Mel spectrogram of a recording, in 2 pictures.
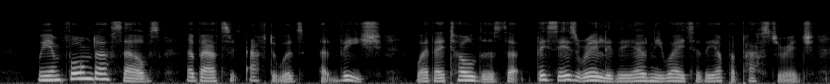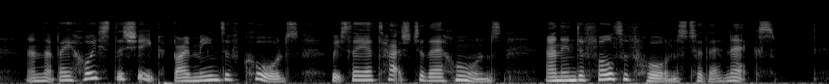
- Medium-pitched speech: Yes, medium, 175 Hz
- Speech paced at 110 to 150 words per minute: No, average, 165 wpm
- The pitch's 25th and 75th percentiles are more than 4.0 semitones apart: Yes, wide, 5.4 semitones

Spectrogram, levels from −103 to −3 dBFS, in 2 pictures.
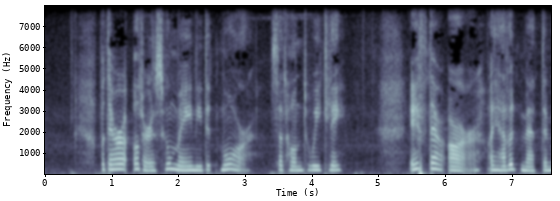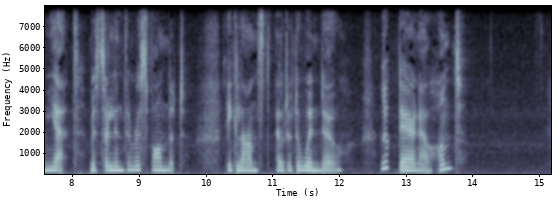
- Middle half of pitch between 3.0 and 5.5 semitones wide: No, narrow, 2.4 semitones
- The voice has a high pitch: Yes, high, 200 Hz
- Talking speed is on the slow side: Yes, slow, 130 wpm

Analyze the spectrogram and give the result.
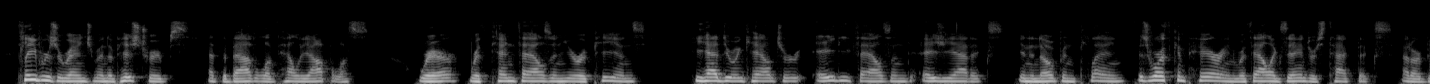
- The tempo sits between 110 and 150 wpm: Yes, average, 145 wpm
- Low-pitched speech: No, medium, 145 Hz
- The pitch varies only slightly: Yes, narrow, 2.3 semitones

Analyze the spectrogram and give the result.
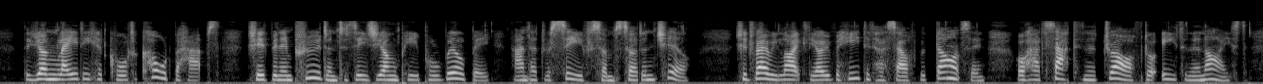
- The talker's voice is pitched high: Yes, high, 215 Hz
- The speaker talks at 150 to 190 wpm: No, average, 200 wpm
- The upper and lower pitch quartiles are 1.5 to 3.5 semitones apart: Yes, average, 3.0 semitones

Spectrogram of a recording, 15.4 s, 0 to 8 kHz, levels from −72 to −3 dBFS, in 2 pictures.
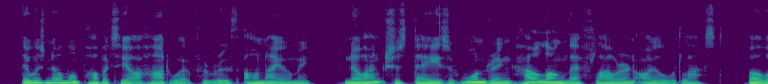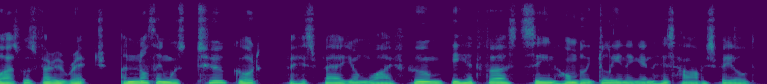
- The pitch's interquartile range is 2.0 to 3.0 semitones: No, average, 5.3 semitones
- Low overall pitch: Yes, low, 100 Hz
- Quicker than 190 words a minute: Yes, average, 200 wpm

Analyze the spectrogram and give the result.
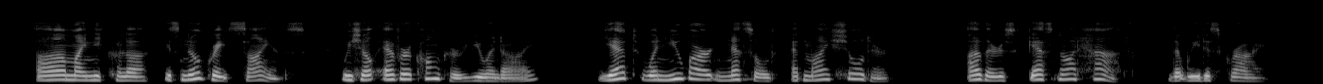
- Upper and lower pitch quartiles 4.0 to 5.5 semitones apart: Yes, average, 4.6 semitones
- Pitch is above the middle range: Yes, high, 215 Hz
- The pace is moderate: No, slow, 130 wpm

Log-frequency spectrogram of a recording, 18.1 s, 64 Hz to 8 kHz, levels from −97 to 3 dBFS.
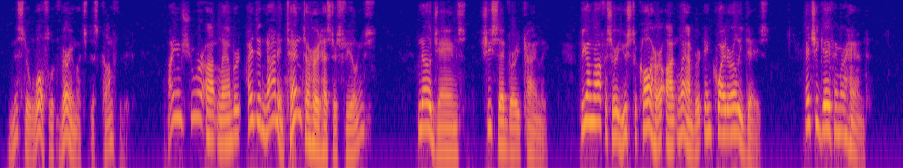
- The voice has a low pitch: No, medium, 160 Hz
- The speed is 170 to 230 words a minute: No, average, 145 wpm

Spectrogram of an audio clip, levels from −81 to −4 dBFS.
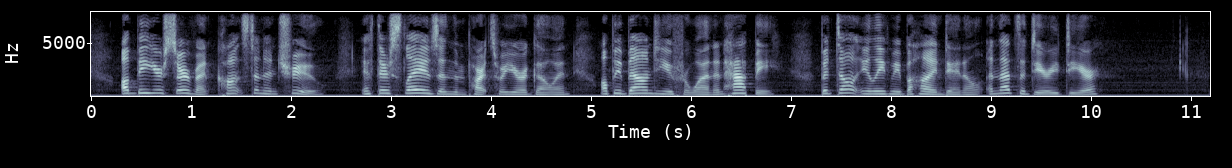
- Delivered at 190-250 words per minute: Yes, average, 200 wpm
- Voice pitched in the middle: No, high, 245 Hz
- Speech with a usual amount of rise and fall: No, wide, 6.9 semitones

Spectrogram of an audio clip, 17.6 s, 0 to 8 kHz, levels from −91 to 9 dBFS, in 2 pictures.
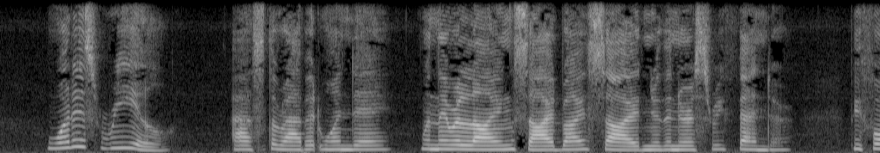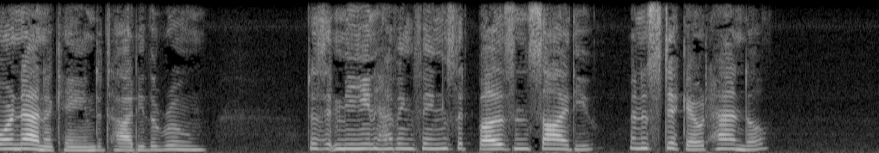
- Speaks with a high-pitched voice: Yes, high, 215 Hz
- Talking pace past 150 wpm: No, slow, 135 wpm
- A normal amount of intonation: Yes, average, 3.6 semitones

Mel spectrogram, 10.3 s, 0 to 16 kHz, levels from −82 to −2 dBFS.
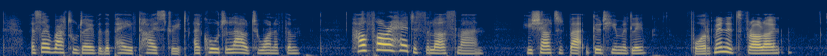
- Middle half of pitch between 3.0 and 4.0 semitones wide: Yes, average, 3.3 semitones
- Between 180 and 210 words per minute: Yes, average, 185 wpm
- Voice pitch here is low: No, high, 205 Hz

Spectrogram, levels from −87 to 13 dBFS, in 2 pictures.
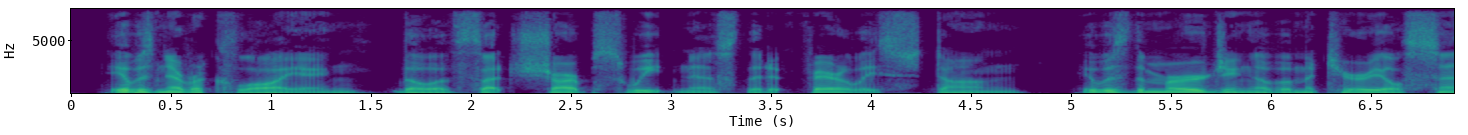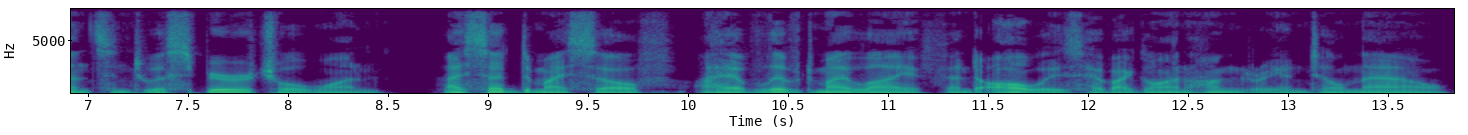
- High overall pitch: No, very low, 75 Hz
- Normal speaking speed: Yes, average, 180 wpm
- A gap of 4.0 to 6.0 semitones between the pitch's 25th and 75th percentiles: Yes, average, 4.3 semitones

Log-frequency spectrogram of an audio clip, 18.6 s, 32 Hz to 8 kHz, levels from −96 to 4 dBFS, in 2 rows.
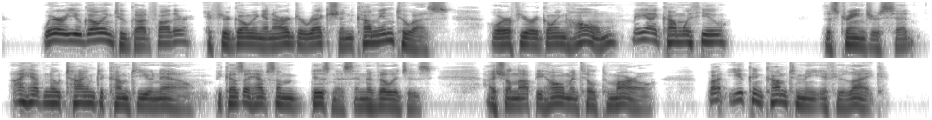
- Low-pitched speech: Yes, low, 125 Hz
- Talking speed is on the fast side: Yes, fast, 215 wpm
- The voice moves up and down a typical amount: Yes, average, 4.8 semitones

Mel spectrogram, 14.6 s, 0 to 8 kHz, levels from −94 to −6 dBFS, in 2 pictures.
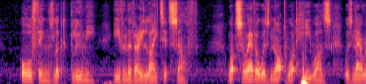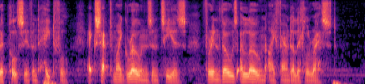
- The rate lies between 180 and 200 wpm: No, average, 140 wpm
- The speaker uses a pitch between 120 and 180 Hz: No, very low, 90 Hz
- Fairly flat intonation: No, average, 3.1 semitones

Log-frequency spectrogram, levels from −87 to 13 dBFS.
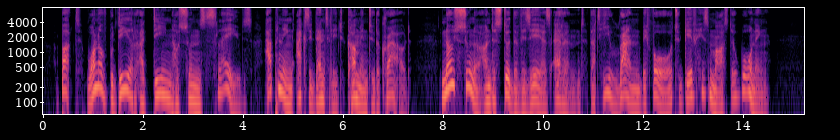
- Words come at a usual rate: No, slow, 120 wpm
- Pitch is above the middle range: No, low, 115 Hz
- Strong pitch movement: Yes, wide, 8.7 semitones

